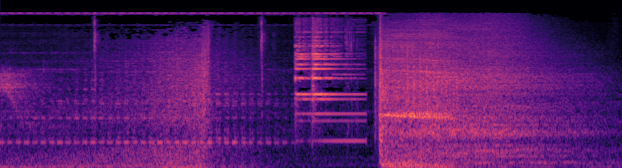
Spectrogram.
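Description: Horror-film sound design: a held eerie tone swells for about two seconds, then a brief harsh, glitchy tonal sting. About four seconds in comes a sudden deep boom, the loudest thing here, which dies away slowly.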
